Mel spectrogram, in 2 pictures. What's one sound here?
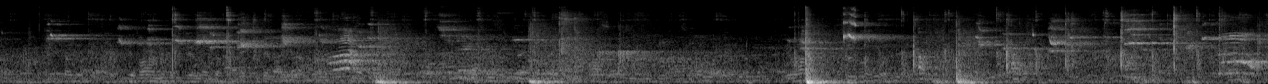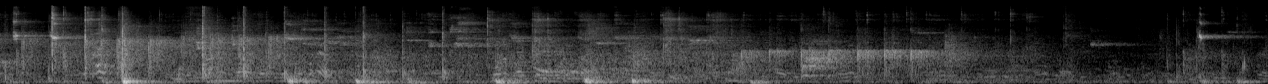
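A table tennis ball clicks back and forth across a table in a large echoing hall.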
